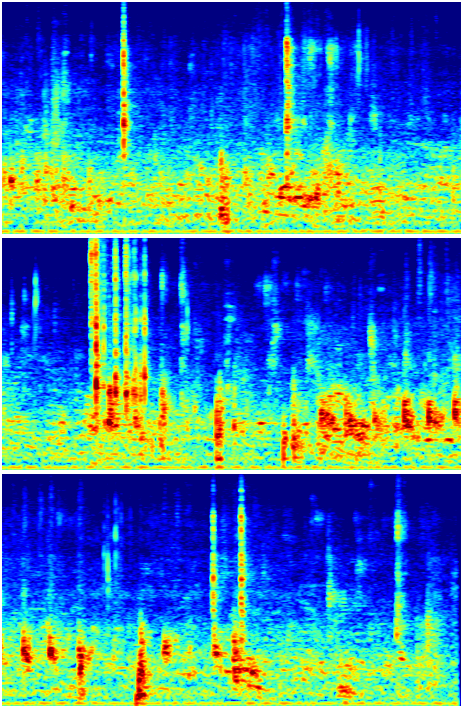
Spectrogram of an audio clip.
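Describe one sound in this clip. Plastic checkers click as they are moved on a board.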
